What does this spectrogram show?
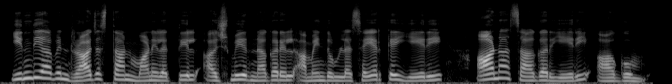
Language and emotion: Tamil, neutral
